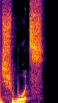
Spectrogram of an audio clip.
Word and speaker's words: Schwartz: Again, like I'm just really stoked to see Ben Schwartz.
